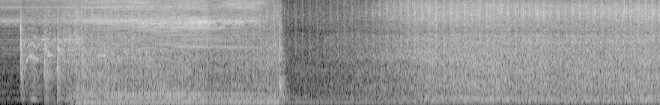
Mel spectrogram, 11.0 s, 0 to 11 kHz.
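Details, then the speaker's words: 1996 Jeep Cherokee, 131k miles, after tightening a loose fuel filter clamp that leaked gas: several seconds of cranking, then a lumpy, uneven idle that slowly builds. It is a hard start with rough running; owner suspects two injectors aren't working, and the exhaust leaks. "find out if it runs hopefully it runs better oh I think we're finally getting gas"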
